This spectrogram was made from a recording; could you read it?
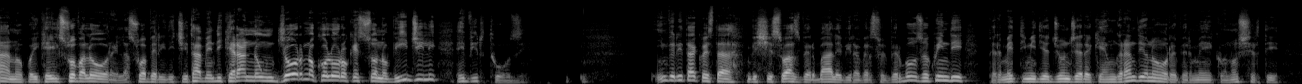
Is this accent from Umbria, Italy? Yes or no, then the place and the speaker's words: yes; Perugia, Umbria, Italy; E vengo da Perugia.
